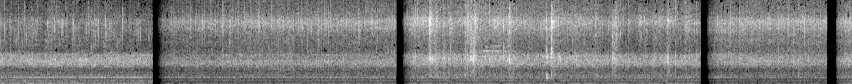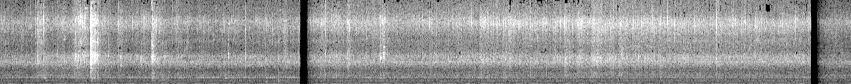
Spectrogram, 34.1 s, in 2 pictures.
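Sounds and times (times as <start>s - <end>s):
food sizzling softly in a pan: 0.0s - 34.0s
spatula scraping a pan: 17.8s - 19.2s.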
